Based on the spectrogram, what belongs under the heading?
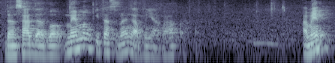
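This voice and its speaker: A man's voice: lowish voice, animated, a little fast, roomy sound, a little hiss or hum, low-quality recording. A pastor preaching a sermon who mixes English phrases into his talk, asks his congregation for responses and acts out the people he quotes. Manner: acts out quoted people, sometimes loud and shouting. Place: church hall.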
